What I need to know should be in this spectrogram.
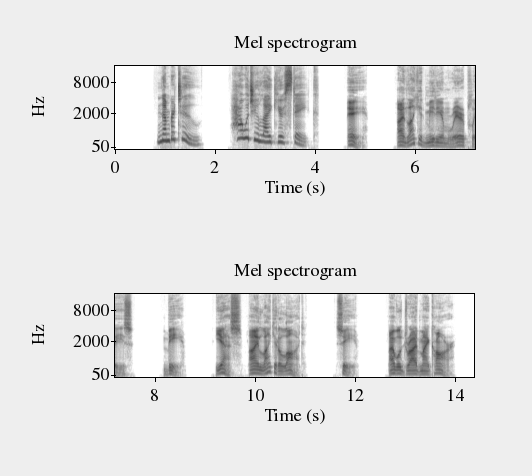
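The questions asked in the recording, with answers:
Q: How would you like your steak?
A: A: I'd like it medium rare, please.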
